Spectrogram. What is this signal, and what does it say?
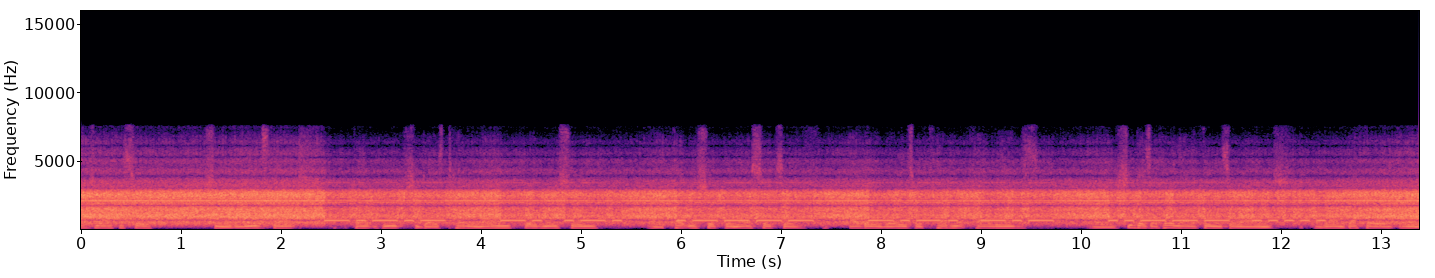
Morse code, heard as a keyed tone, machine-sent, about 15 wpm, 660 Hz, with radio static, a steady whistle near 2110 Hz, room echo and speech in English. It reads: <KA> NR 1 CK 25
